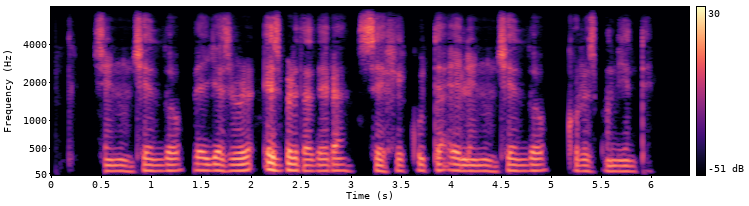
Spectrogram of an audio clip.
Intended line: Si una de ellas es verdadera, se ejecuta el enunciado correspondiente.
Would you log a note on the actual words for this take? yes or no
yes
